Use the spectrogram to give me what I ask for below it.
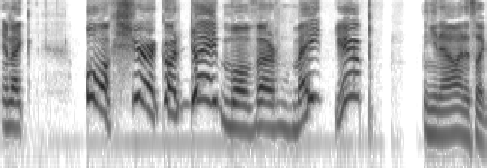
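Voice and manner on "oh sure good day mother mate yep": very high, clumsy put-on European accent. Mocking a californian actor asked to do a european accent, bad fake european accent. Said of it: "can you do a European accent?".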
